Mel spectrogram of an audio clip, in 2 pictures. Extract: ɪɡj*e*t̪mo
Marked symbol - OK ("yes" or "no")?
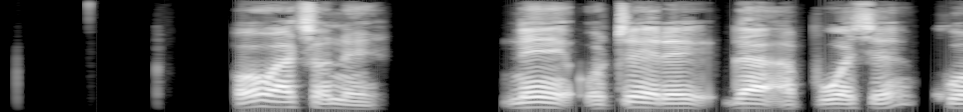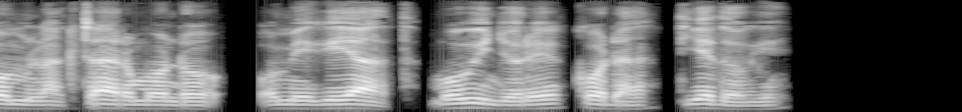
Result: no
